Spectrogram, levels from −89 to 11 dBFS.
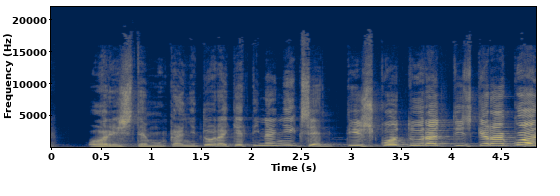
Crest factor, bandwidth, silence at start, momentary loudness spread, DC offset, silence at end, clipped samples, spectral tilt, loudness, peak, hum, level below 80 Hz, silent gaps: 20 dB; 18 kHz; 0.4 s; 11 LU; under 0.1%; 0 s; under 0.1%; -3 dB/octave; -20 LUFS; 0 dBFS; none; -58 dBFS; none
